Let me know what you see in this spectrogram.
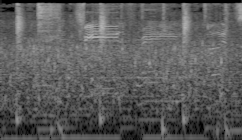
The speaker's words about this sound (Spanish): Nazco y muero sin cesar, y sigo no obstante existiendo, y sin salir de mi lecho me encuentro siempre corriendo. El río.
